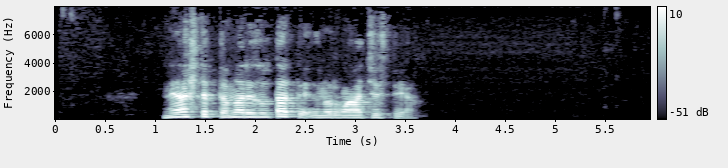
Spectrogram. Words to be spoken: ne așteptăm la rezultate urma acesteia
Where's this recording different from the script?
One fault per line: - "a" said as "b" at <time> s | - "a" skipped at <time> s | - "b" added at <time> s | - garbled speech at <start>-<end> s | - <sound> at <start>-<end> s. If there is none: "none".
- "în" added at 2.5 s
